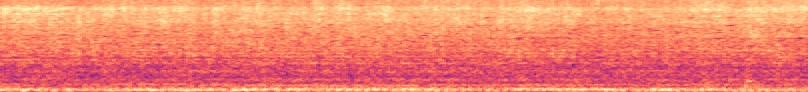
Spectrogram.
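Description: Long beans, tomato and spice paste sizzling steadily in hot oil in a non-stick pan on a high flame, just after a splash of water has been added, while a silicone spatula stirs through it.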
